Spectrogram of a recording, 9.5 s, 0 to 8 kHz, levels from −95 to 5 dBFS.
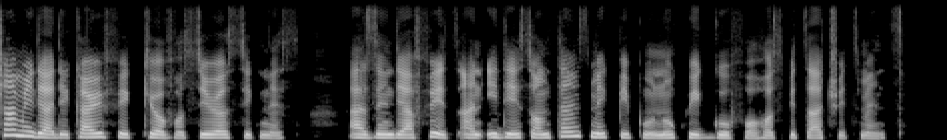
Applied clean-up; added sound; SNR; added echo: none; none; none; none.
